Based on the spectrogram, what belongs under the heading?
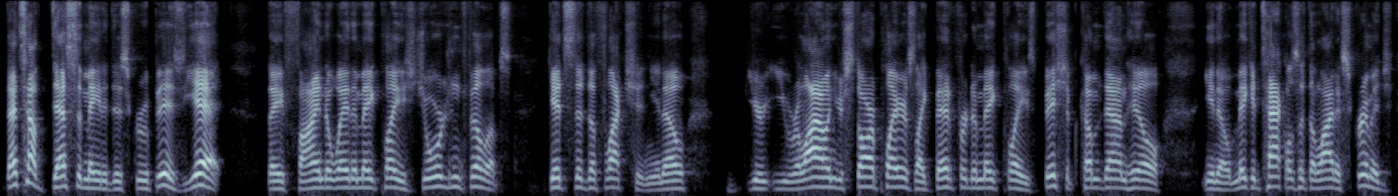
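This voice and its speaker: A man in casual sports talk who drives his points home with punchy emphasis and speaks straight to the audience. His voice sits slightly high, recorded close and dry. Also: normal speed, a bit bright, dry recording. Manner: emphatic, punchy, addresses listeners as folks. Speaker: sports podcast analyst.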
